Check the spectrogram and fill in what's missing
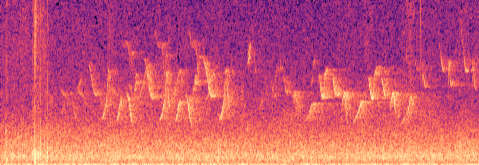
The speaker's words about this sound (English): I feel like a lot of birds just arrived overnight and I just got here the right day to catch that first big day here.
